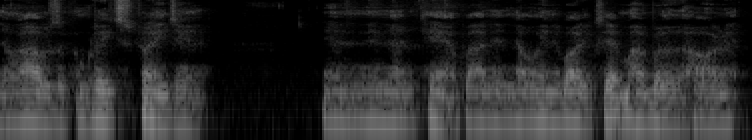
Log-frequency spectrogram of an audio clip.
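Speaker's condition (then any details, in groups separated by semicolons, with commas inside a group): Parkinson's disease; fallen 19 times in yard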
